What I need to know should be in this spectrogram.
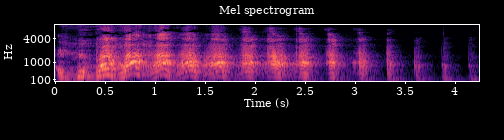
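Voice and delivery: bursting out laughing; big loud laugh. Real, not acted. Big laugh after story.

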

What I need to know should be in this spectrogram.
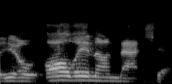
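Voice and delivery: usual speaking voice

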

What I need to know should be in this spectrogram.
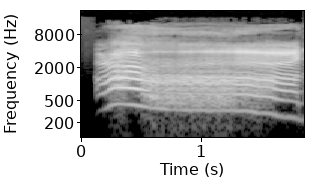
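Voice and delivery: high, loud creature roar; creature yell. Acted. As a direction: bellow in creature rage. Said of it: "the creature yelled".

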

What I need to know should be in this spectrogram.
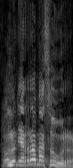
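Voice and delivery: high, loud, slow mock announcement. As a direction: belt out the address like an ad.

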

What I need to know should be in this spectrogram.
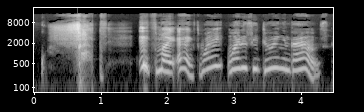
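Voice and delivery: loud breathy curse rising into high-pitched alarm; dramatic, retold panicked disbelief; shocked outburst. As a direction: react aghast, voice jumping up.

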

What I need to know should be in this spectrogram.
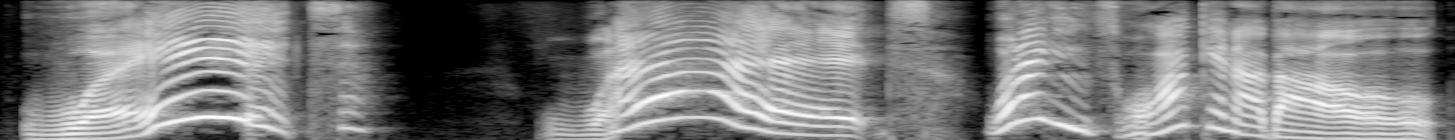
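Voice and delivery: high, loud, stretched what; outraged shriek of disbelief; shocked disbelief. Retold or imitated. Shocked at rude reply.

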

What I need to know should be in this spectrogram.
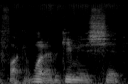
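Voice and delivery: low, soft dismissal; retold grudging surrender. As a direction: give in under your breath. Retells giving in to breathalyzer.

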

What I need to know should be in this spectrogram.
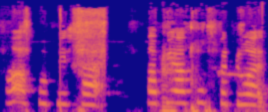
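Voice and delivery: high, lightly tearful quote; retold tearful voice. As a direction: imitate a crying athlete, pitched high. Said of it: "Wah, dia nangis kan".

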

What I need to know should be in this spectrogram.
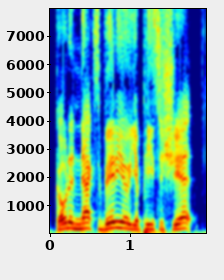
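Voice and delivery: ordinary talk, nothing marked

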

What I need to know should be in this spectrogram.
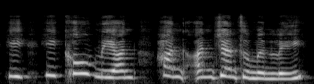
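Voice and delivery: put-on high-pitched, stammering child's sob; sobbing. A narrator's reading. Phyllis telling Bobby what Peter called her, sobbing. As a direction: wail it, catching on the word. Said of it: "sobbed Phyllis".

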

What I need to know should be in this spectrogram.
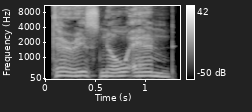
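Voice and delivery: high, loud, slow cry through broken teeth and bleeding lips. Acted. Beaten man defying his tormentor, slow loud cry. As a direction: force the words out past a battered mouth. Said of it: "with broken teeth and bleeding lips".

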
